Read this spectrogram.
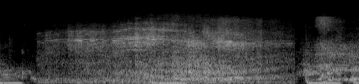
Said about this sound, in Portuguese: Passou o avião?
